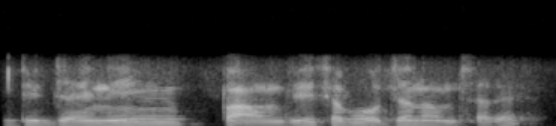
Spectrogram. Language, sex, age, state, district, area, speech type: Odia, male, 45-60, Odisha, Dhenkanal, rural, conversation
